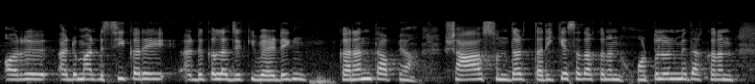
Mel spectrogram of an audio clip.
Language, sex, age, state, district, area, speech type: Sindhi, female, 18-30, Madhya Pradesh, Katni, rural, spontaneous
